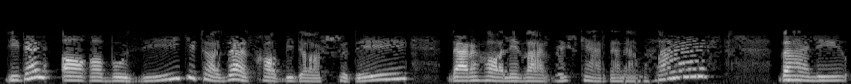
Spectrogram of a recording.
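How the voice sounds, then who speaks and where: A woman's voice: mid-range voice, husky. A woman narrating a children's bedtime story, tender and speaking straight to the little ones. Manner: tender, addressing children directly. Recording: tinny phone-like sound.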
